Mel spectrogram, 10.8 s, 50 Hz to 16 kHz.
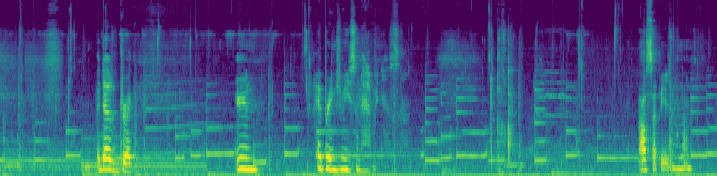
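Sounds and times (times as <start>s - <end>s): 
speech: 1.4s - 2.2s, 3.6s - 4.0s, 4.8s - 5.7s, 9.6s - 10.5s
cat meowing insistently: 7.5s - 8.8s.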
